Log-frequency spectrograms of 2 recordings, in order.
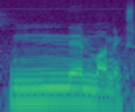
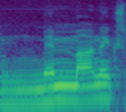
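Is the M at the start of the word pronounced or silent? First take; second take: silent; pronounced. First: The word begins with an N sound. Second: The word begins with an M sound. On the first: The speaker calls it right. "the more common or standard pronunciation is mnemonics. Mnemonics, pronounce the N" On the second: The speaker calls it wrong. "some people might say mnemonics"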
